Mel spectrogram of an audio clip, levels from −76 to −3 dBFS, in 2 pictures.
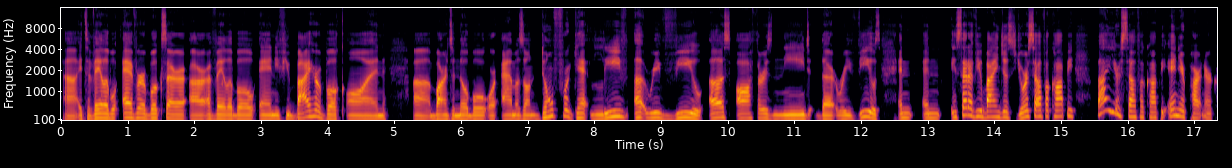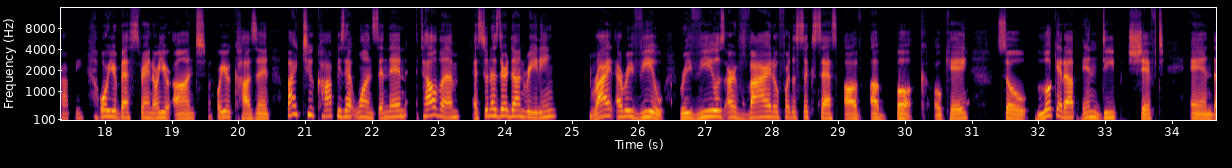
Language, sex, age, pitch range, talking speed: English, male, 20-39, 125-180 Hz, 165 wpm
